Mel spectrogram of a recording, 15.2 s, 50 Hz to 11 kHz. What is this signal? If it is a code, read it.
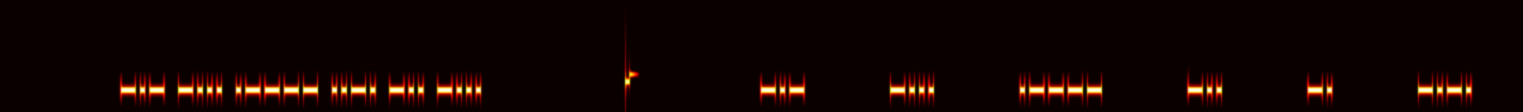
Morse code, heard as a keyed tone, about 25 wpm, spaced as for 13 wpm, 700 Hz. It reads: KB1FDB KB1DNC
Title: USA Call Signs - 6 Characters - 6x Character Spacing - 25wpm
